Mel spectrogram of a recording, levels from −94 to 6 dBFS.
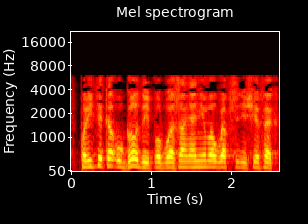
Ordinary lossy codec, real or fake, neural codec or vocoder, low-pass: MP3, 24 kbps; fake; codec, 16 kHz, 2 kbps, FunCodec, trained on LibriTTS, 25 frames a second; 7.2 kHz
